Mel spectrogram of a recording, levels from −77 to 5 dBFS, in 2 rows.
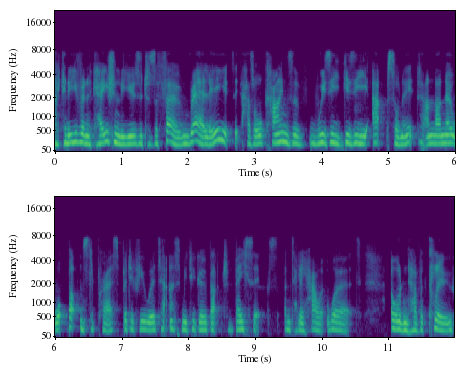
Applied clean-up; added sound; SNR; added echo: none; none; none; none.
